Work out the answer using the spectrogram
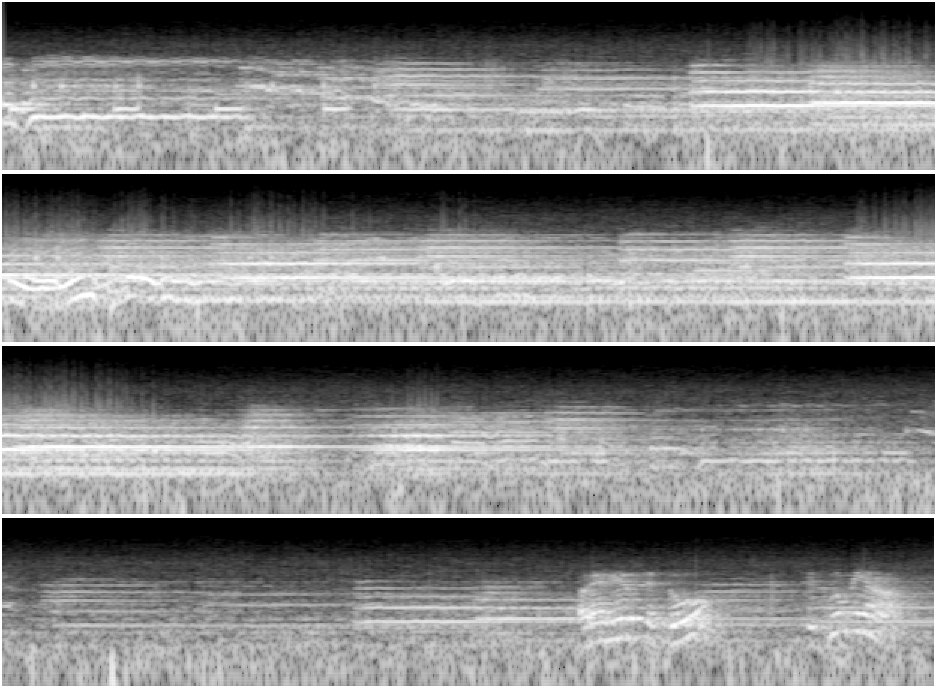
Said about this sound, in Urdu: اس وقت کون آیا ہے جو گھنٹی کے بٹن پر انگلی رکھ کر بھول گیا ہے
